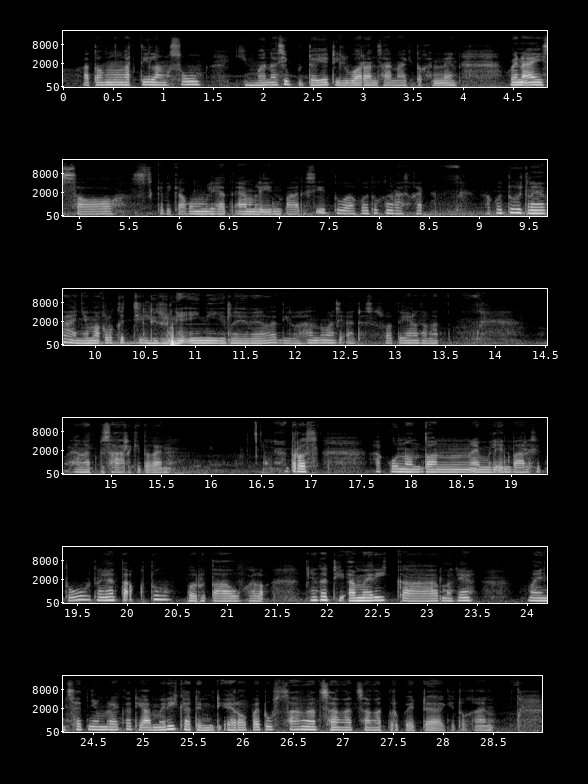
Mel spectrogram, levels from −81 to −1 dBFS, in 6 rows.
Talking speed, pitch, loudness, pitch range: 165 wpm, 175 Hz, -26 LUFS, 160-195 Hz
